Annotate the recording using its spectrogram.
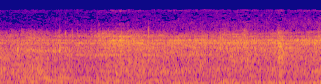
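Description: Steady drone of airliner engines on an airport apron: an even, unbroken hum with a few faint steady tones.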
